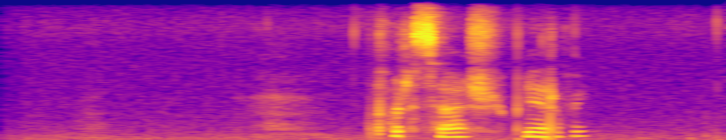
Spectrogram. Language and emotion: Russian, neutral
